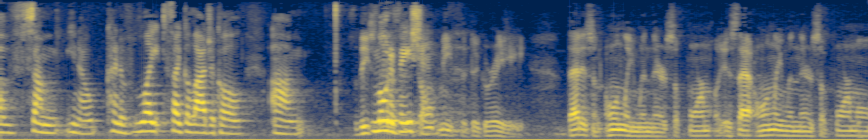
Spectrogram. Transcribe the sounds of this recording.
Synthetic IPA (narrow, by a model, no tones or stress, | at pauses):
ʌv̥sʌ̃m | jɨnoʊkʰãɪ̃ndʌvlaɪtsaɪkəlɑd͡ʒɨkl̩ˠ | ʔʌ̃m | ðizmoʊɾɨveɪʃɨ̃ʊ̃nmit̪̚ðɨdɨɡɹi | ðɨɾɪzə̃ntõʊ̃nliwə̃nðə˞zəfɔɹm̩ | ɪ̰zðɨɾõ̰ʊ̃nliwə̃nðə˞zəfɔɹml̩ˠ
